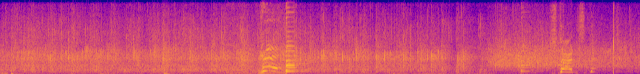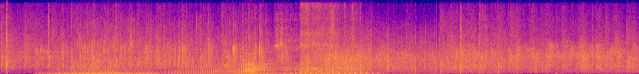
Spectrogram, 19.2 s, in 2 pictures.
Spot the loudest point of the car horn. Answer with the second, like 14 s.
4 s.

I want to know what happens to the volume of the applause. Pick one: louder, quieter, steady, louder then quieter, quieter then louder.
steady.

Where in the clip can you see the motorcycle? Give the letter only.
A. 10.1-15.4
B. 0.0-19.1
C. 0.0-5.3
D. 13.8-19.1
A.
